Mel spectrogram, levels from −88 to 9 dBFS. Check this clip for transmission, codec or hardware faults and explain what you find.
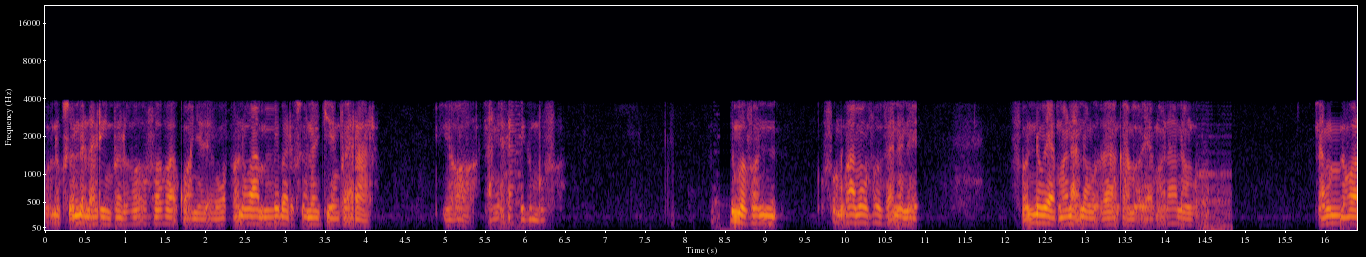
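Two faults are present: continuous iLBC codec coding and five bursts of lost iLBC frames.

The iLBC codec is audible throughout the speech. The band is held to roughly 250 Hz to 3.7 kHz. Each 20 ms frame's excitation is coded independently, leaving a plainly rough, slightly synthetic texture. That fits the 15.2 kbps, 20 ms mode.

Lost iLBC frames occur at 2.78 to 2.90 s, 5.68 to 5.98 s, 8.36 to 8.60 s, 14.40 to 14.85 s, and 16.10 to 16.21 s. In each gap the decoder repeats the last pitch cycle mixed with noise. This gives a held, buzzy vowel that fades over the longest, 440 ms gap. The 5.68 s loss is broken up, with its longest run about 150 ms. Speech recovers immediately after each gap.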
